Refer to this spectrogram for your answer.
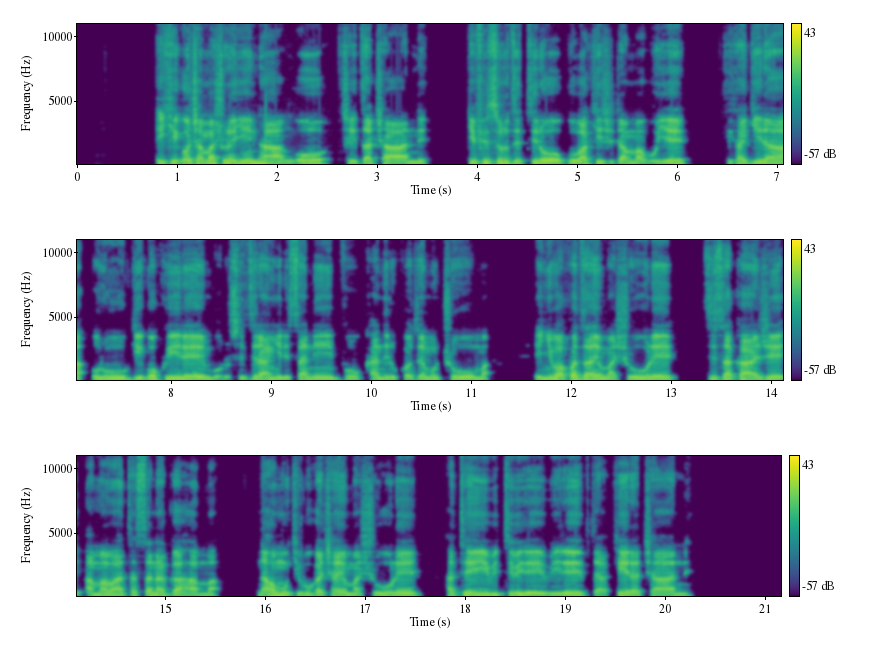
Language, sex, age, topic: Rundi, male, 36-49, education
